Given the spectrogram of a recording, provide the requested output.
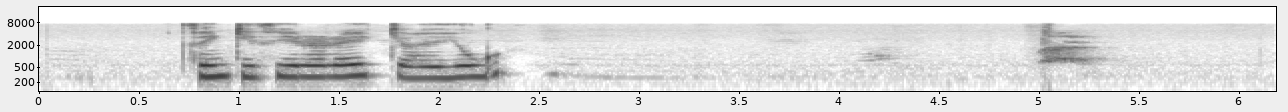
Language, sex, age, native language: Icelandic, female, 11, Icelandic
